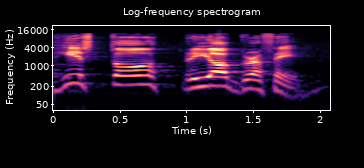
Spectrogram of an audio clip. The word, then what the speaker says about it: historiography: Historio. H-I-S-T-O-R-I-O. G-R-A-P-H-Y. Historiography. Now, let's consider the first one.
